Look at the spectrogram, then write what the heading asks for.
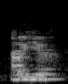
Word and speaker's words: ayı: It is pronounced as ayı. Ayı. Ayı.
